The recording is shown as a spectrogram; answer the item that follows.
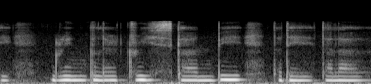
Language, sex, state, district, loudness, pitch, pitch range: Nagamese, female, Nagaland, Kohima, -13 LUFS, 195 Hz, 190-200 Hz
